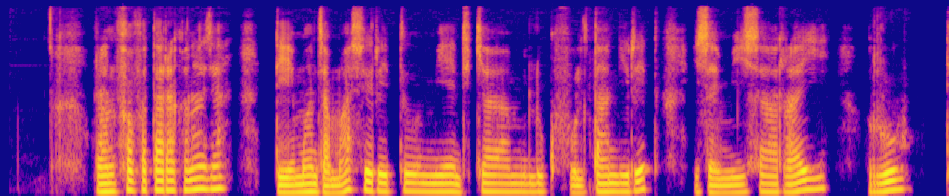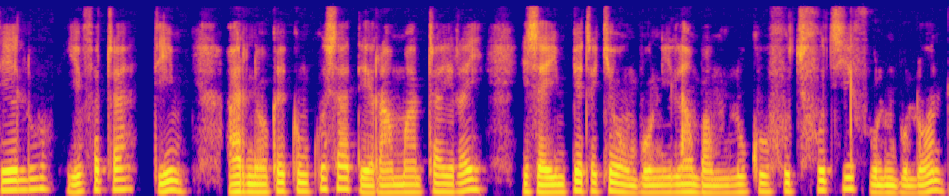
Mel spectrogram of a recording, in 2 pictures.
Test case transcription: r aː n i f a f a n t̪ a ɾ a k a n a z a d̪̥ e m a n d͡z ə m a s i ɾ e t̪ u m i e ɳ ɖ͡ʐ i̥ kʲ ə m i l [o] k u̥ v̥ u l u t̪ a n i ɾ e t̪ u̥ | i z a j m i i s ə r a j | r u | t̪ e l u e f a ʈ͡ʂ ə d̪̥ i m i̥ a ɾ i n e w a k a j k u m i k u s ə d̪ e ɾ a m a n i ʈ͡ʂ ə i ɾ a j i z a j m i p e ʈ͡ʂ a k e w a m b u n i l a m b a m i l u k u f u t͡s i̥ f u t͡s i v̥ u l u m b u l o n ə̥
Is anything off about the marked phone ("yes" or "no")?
yes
